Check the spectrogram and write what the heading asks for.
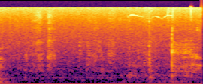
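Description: Faint scratching of a pen writing numerals on paper.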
